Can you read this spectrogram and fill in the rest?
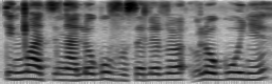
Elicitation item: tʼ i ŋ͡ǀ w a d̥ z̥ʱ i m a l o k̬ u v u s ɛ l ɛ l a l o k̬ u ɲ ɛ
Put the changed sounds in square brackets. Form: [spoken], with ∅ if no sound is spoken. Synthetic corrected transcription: tʼ i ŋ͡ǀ w a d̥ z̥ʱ i [ŋ] a l o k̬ u v u s ɛ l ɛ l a l o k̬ [uː] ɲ ɛ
